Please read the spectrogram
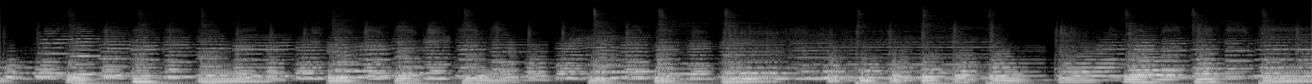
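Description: Brass band music: horns and trombones playing a melody over low bass notes on a steady beat.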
